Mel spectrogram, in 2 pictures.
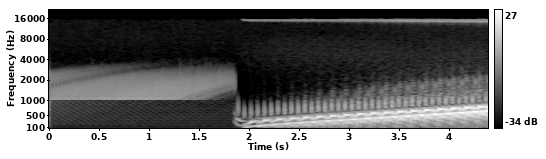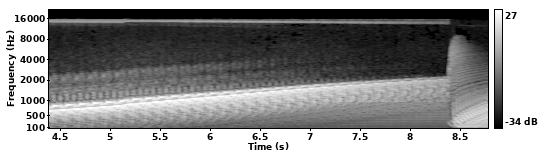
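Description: Electronic synthesizer music: a steady layered drone, then about two seconds in a louder, rich synth tone that glides slowly and steadily upward in pitch through the rest.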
